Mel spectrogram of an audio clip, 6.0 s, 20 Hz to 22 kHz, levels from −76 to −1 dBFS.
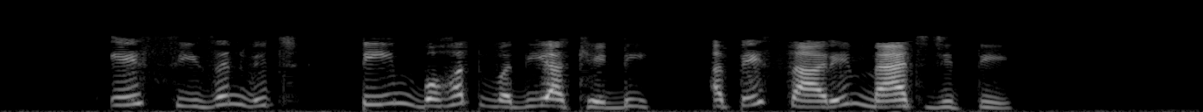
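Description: MP3 compression is audible throughout the speech, with its damage plainly apparent from start to finish. Nothing comes through above about 5.8 kHz, so the treble sounds dull and s sounds lose their edge. The likely cause is a low-bitrate MP3 encode, which fits a rate around 24 kbps. Short of bits, the encoder cuts everything above that fixed frequency and discards weak frequency lines that flicker on and off between frames, leaving a watery, swirling texture and smeared onsets.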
